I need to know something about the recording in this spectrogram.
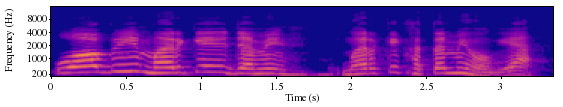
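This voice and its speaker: Woman vlogger, young adult, earnest and preachy, fairly high voice, casual talk. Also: lively intonation, slow, pushed and bright. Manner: earnest, preachy, addresses viewers as friends. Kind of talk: casual advice monologue.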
